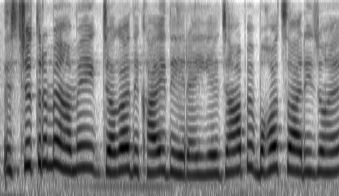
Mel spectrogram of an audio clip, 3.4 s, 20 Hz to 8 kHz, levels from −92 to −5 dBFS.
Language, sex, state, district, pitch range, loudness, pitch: Hindi, female, Haryana, Rohtak, 285-330 Hz, -14 LUFS, 300 Hz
